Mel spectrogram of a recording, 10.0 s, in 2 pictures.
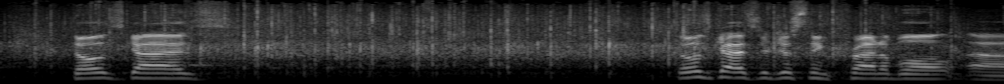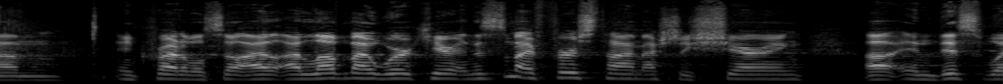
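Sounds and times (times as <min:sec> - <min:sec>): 
audience applause: 0:00.0 - 0:04.9
speech: 0:00.4 - 0:01.2, 0:03.4 - 0:10.0.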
